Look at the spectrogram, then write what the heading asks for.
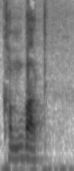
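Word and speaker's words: Khambhat: Actually name of this is Khambat, but in English we are pronouncing as Kambai.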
